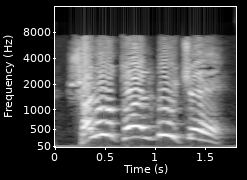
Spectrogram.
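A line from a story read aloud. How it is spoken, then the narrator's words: Booming shout. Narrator (Italian): Il segretario del partito gridava con voce stentorea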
